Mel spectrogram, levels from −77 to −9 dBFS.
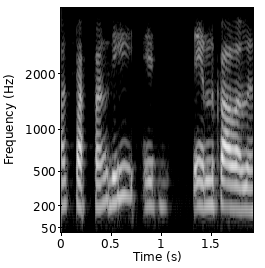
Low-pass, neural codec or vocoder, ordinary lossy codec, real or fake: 3.6 kHz; codec, 16 kHz, 1 kbps, FunCodec, trained on LibriTTS, 50 frames a second; none; fake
